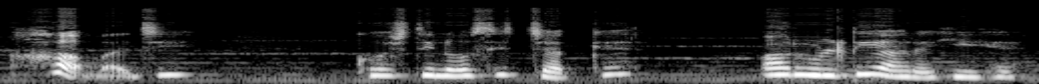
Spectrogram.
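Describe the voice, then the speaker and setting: Gentle young cartoon widow played by a woman, very high-voiced and soft. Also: measured pace, faint music behind. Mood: pleading. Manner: soft and pleading. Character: meek young widowed daughter-in-law.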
